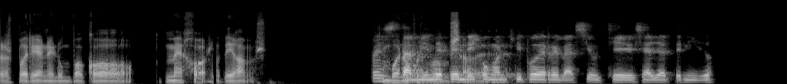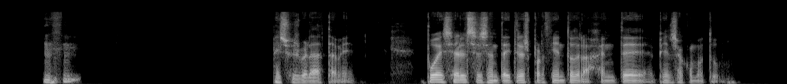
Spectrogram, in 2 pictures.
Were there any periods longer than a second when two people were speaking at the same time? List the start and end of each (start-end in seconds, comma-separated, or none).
3.8-5.1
